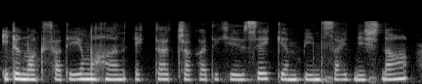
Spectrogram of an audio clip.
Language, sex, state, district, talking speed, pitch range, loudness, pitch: Nagamese, female, Nagaland, Kohima, 155 wpm, 230-240 Hz, -17 LUFS, 235 Hz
